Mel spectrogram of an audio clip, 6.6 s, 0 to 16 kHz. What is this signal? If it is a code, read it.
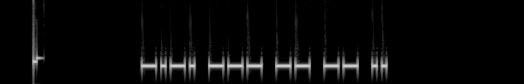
Morse code, heard as a keyed tone, about 20 wpm, 700 Hz. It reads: COMMI
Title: Build A Word - 5 Letters At A Time - 12-Letter Words - 20wpm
